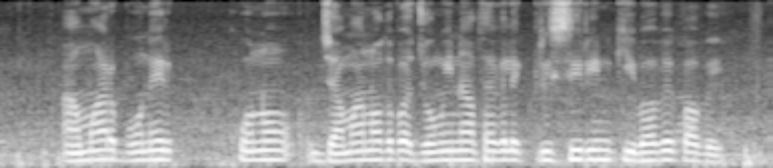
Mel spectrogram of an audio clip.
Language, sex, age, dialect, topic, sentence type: Bengali, male, 18-24, Western, agriculture, statement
